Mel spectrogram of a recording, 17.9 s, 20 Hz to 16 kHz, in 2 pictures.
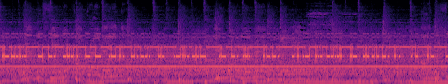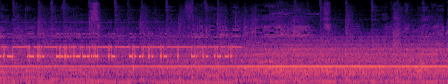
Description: RTTY (45.45 baud, 850 Hz shift), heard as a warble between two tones, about 1750 Hz centre, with radio static and a steady whistle near 690 Hz. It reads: … SON COTE, LES TENDANCES DELINQUANTES DE SANG-HWAN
